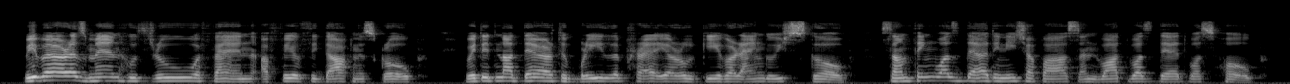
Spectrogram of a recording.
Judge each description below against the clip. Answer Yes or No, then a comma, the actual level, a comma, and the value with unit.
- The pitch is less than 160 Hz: Yes, medium, 140 Hz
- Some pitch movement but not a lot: Yes, average, 3.0 semitones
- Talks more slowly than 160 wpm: No, average, 175 wpm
